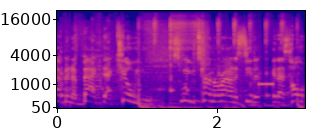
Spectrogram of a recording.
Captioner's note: beep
